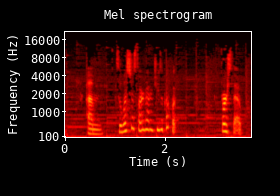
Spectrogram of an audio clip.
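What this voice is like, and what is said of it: Usual voice. Nothing is said of it.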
